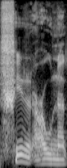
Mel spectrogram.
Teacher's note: را ساکن ما قبل کسرہ ہو تو را باریک پڑھیں گے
